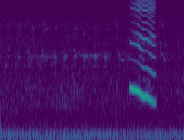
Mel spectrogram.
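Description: A baby macaque gives one short, high whimpering coo near the end that slides down in pitch, over a steady low background hum.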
